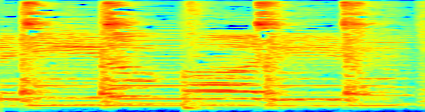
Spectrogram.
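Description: Two male voices singing a Tamil song over a strummed acoustic guitar, with cajon and shaker-type percussion keeping a steady beat of about two and a half strokes a second.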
